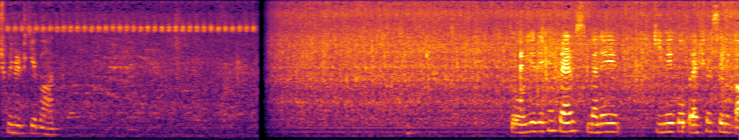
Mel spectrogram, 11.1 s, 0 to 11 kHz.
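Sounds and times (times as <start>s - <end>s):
meat sizzling in a pot: 4.0s - 11.0s.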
